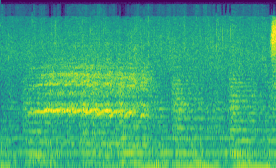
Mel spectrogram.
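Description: A horse whinnies loudly and close, its neigh drawn out, while hooves clop beneath over a steady patter of rain.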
